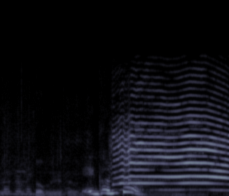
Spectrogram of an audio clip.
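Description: A goat kid bleating: one long, loud, high-pitched bleat starts about a second in, after fainter, wavering bleats from the herd.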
